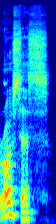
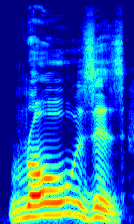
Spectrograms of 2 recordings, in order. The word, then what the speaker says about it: roses: are roses roses not roses roses it's like there's two Zeds and not two s's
